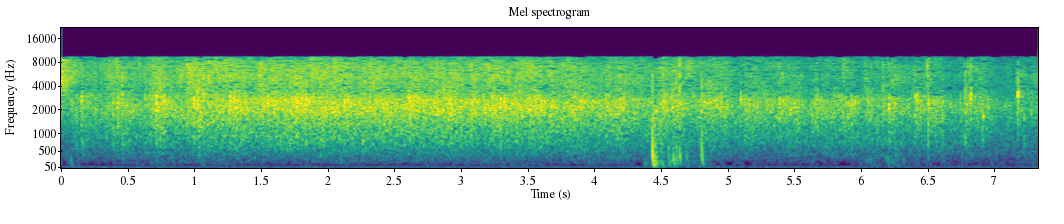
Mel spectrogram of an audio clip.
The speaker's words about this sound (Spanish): Un aplauso para él.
